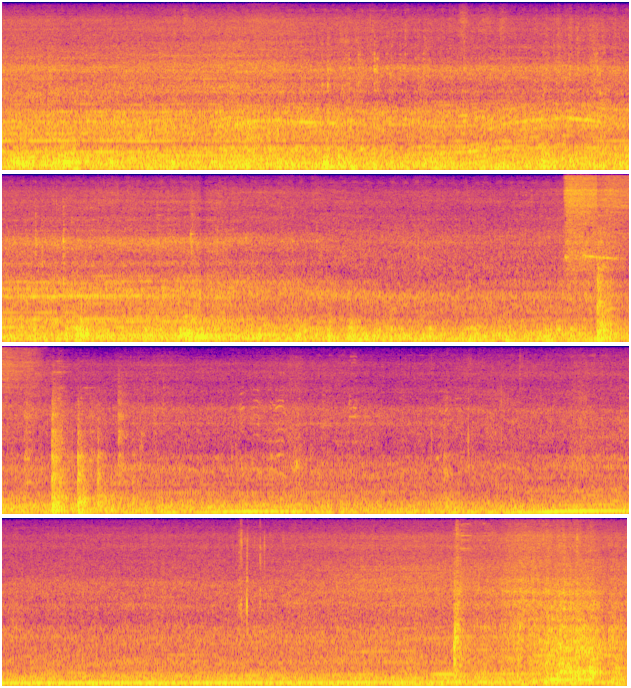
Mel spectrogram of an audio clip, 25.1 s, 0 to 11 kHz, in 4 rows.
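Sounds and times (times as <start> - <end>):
heavy diesel machinery running: 0.0 - 25.0
air hiss burst: 11.9 - 13.0.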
